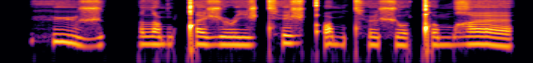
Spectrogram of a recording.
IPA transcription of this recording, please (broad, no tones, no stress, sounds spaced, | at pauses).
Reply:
h y ʒ | l ɑ m ǃ æ ʒ ɹ i ʒ tʰ e ʒ qʼ ɑ m tʰ ø ʃ o ǃ o m ʁ æ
